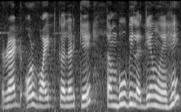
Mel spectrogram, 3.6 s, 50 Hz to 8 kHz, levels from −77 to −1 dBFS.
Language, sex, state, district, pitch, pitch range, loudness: Hindi, female, Punjab, Pathankot, 230 Hz, 210-245 Hz, -14 LUFS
